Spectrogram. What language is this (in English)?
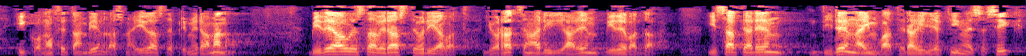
Basque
